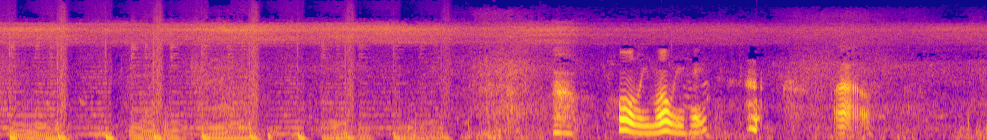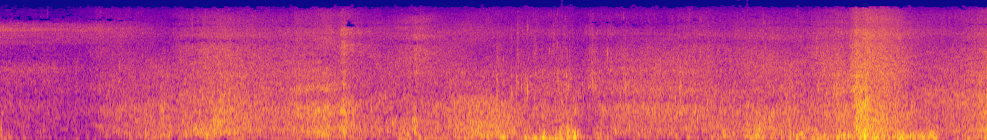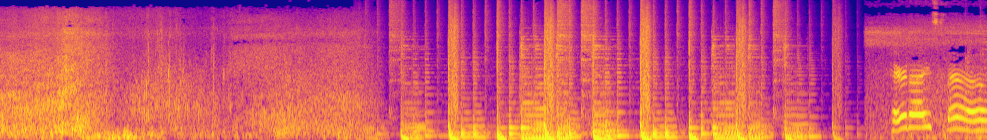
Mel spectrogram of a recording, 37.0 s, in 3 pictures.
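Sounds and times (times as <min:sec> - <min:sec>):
music: 0:00.0 - 0:05.7, 0:29.2 - 0:36.4
small waves on sandy beach: 0:00.8 - 0:29.3, 0:35.5 - 0:37.0
wind buffeting microphone: 0:17.3 - 0:29.2.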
